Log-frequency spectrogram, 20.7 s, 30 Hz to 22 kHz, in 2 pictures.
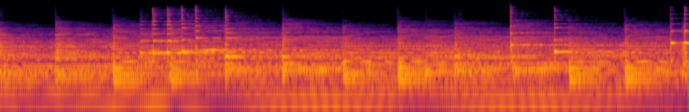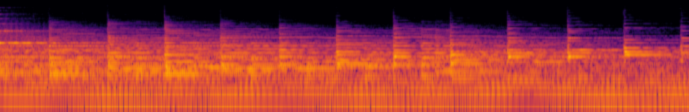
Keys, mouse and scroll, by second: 0.9 click, 1.1 scroll down 1, 1.3-1.9 scroll up 1, 1.9 right click, 2.3 scroll down 1, 2.4 scroll up 1, 2.5 right click, 3.2 click, 3.9 right click, 4.7 scroll up 1, 4.8 right click, 5.2 scroll down 1, 5.4 scroll up 1, 5.4 right click, 6.1-6.5 scroll up 1, 6.5 scroll down 1, 6.9 right click, 7.6 scroll up 1, 7.8 right click, 8.2-8.7 scroll up 1, 8.7-9.4 scroll down 2, 8.9 right click, 9.4 right click, 10.1 click, 10.7 right click, 11.0 scroll down 1, 11.1 scroll up 1, 11.3 right click, 12.5 scroll up 1, 14.4 click, 14.7 right click, 14.9 scroll down 1, 15.1 scroll up 1, 15.6 click, 17.4-17.9 scroll down 1, 17.9 scroll up 1, 18.5 click, 18.8 right click, 19.3-19.9 scroll up 1, 19.9 click, 20.2 right click, 20.6 scroll down 1.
